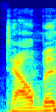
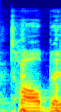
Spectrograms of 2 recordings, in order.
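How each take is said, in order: First: It is pronounced like the store's name. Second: It is pronounced the local county way. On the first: This names the store, not the county. The speaker calls it wrong. "Talbot is the store" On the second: This names the county. The speaker calls it right. "Talbot is the county"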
